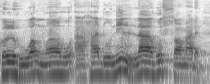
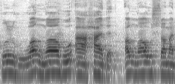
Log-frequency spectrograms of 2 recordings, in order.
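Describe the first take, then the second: First: It runs on, linking ahad into allahus as ahadunillahus. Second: It stops after ahad before the next verse.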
